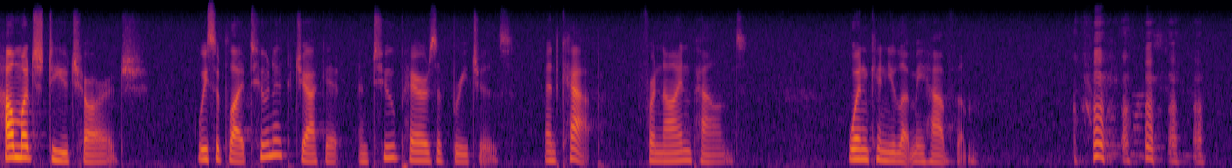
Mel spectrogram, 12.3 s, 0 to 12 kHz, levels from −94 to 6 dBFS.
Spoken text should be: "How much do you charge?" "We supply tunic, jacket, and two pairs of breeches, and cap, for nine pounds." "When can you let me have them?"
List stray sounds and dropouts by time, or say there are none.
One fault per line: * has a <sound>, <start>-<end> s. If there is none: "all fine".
* has a laugh, 10.7-12.1 s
